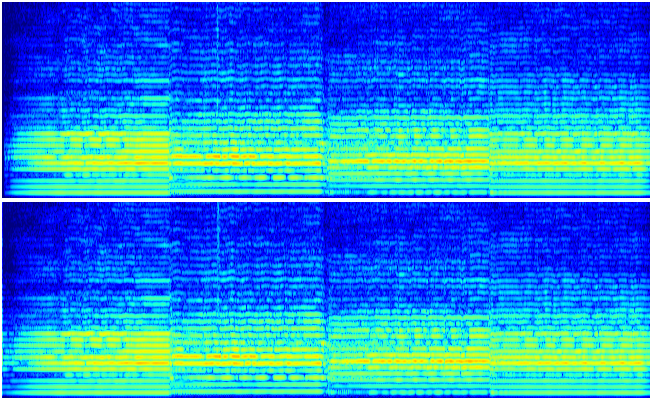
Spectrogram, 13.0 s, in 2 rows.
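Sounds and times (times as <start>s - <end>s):
strings: 0.0s - 12.9s.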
